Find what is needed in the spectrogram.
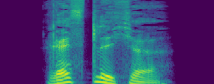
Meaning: inflection of restlich: 1. strong/mixed nominative/accusative feminine singular 2. strong nominative/accusative plural 3. weak nominative all-gender singular
- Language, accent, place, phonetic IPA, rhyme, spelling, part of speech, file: German, Germany, Berlin, [ˈʁɛstlɪçə], -ɛstlɪçə, restliche, adjective, De-restliche.ogg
